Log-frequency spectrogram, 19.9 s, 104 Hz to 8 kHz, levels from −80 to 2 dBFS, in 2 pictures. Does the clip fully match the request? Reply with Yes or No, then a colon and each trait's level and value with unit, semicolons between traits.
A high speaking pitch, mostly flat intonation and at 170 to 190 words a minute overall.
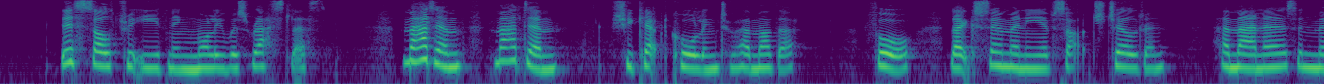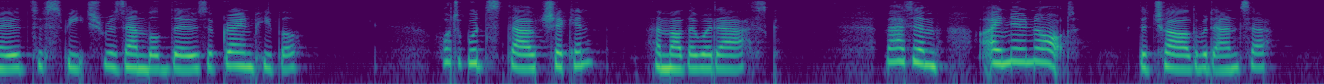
No: high, 245 Hz; narrow, 2.3 semitones; average, 145 wpm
